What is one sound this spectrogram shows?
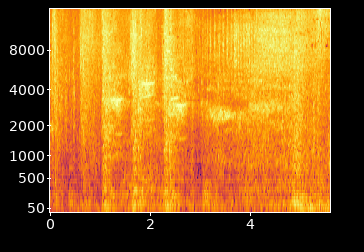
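Sword blows clash and thud in a fight.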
